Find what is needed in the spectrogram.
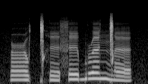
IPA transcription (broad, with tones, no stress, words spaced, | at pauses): ʕu˨ǀʰe˨se˦ bɹɛ˦ŋ͡ǀɛ˨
